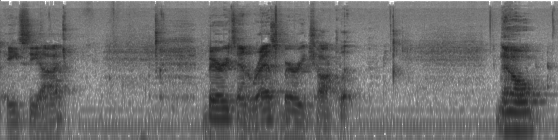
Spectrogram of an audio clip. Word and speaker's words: acai: I also have in my notes with the rose hips and the hibiscus is ACI berries. It looks like acai, A-C-A-I. I think it's actually pronounced ACI.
